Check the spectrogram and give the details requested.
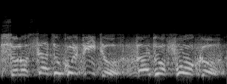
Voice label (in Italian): on fire, mood low, speech it; War Thunder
